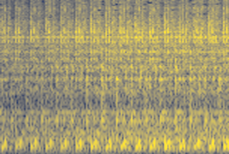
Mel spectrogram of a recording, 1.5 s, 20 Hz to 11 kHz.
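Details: Saito FA 125 model engine converted to CDI ignition, EVO 15x6 prop, idling around 1200 rpm: steady, even popping of about ten firings a second with no misses or stumbles; a clean, healthy idle.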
